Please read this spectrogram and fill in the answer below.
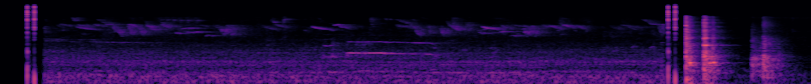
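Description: Outdoor ambience: many birds chirping in short, quick calls over a low steady rumble. A sharp click comes just after the start, and a few clattering knocks come near the end.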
